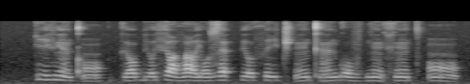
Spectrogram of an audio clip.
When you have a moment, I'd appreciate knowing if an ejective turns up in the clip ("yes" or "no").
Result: yes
